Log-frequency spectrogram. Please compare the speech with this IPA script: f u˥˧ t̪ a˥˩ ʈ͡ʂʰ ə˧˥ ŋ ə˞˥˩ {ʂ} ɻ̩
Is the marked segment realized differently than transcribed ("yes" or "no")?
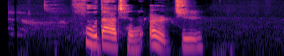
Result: yes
